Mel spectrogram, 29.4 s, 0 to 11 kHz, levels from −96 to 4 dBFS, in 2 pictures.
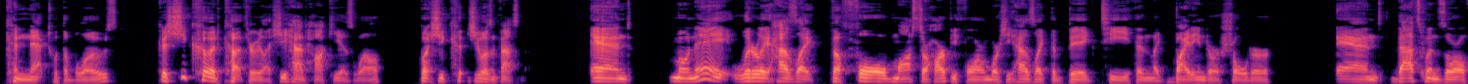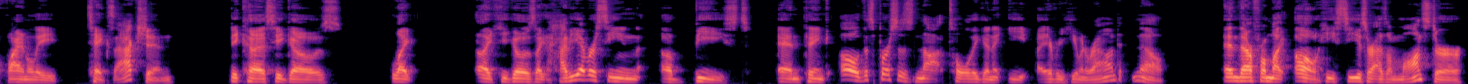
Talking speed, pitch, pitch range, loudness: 185 wpm, 105 Hz, 95-125 Hz, -27 LUFS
